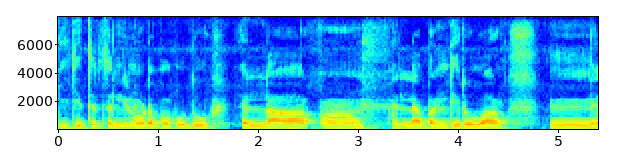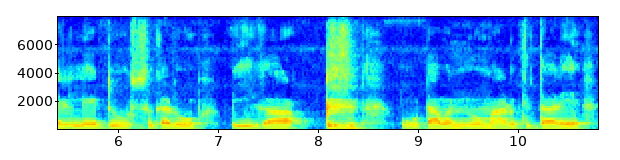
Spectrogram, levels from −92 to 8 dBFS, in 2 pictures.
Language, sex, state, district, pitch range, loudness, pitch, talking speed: Kannada, male, Karnataka, Dakshina Kannada, 130-135 Hz, -25 LUFS, 130 Hz, 70 wpm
